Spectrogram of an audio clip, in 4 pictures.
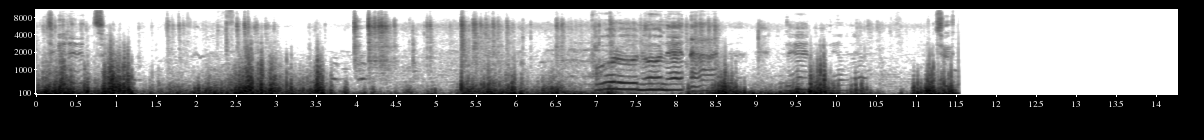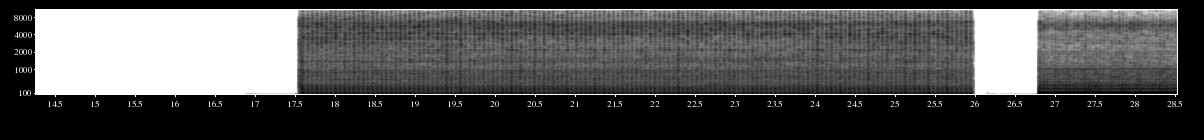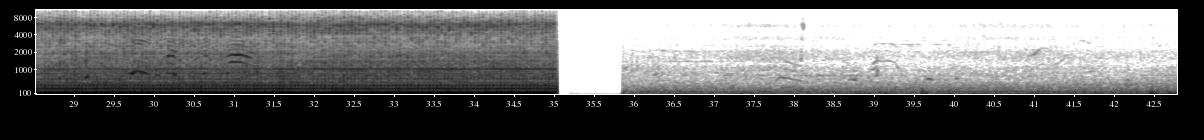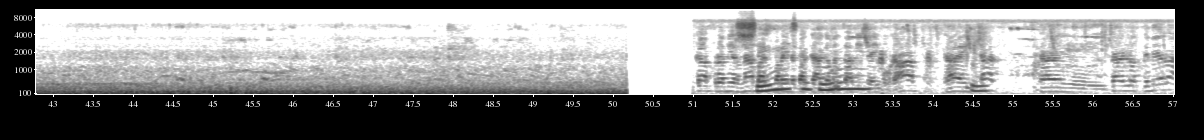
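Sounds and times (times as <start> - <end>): wind buffeting microphone: 0.0 - 11.6, 36.0 - 50.2
boat engine deep hum: 17.6 - 26.0, 26.8 - 35.0, 35.9 - 50.2
boat engine pulsing: 17.6 - 26.0, 26.8 - 35.0.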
